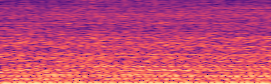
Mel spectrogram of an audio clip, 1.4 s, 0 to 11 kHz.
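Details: Jetwave Executive Silent high pressure cleaner trailer, liquid-cooled 42 HP Kohler diesel direct-coupled to pump at 1500 rpm, in soundproof cabinet under 70 dB: even, steady low drone, no knocks or uneven beats; normal idle.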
